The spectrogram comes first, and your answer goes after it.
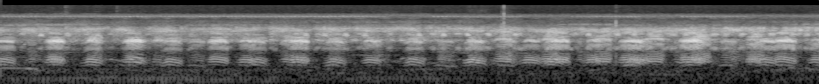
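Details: Frogs call in a dense, unbroken chorus of grating, rattled croaks, many voices overlapping in a quick pulsing pattern, with a faint steady tone and hiss behind.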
